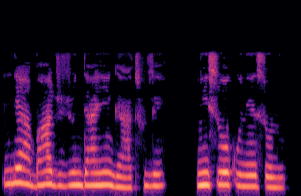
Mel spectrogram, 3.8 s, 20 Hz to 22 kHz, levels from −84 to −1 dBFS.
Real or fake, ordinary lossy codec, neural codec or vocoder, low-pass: real; Opus, 64 kbps; none; 7.2 kHz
